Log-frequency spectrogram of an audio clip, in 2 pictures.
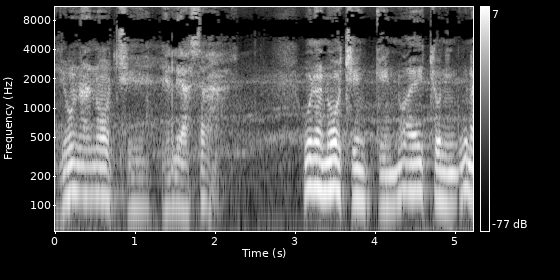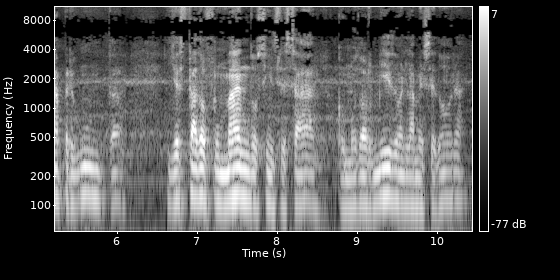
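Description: Slow, deep-voiced man narrating. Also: darkish tone, slight background noise. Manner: slow, lyrical. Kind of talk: literary radio drama narration.

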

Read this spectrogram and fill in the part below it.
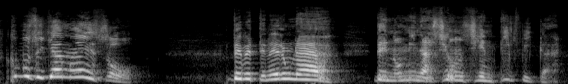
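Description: An actor in a radio drama playing a tormented torturer captain, confessing with anguish and swinging from hushed to loud. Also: male voice, high-pitched, lively intonation, slow pace, creaky, husky, exaggerated voice. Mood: anguished confession.

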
